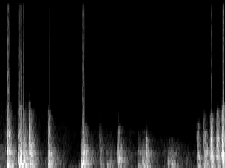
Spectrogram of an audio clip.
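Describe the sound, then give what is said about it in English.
Men pound with their fists on a wooden door to force their way in, a dozen or so loud, booming thumps in uneven bursts, ending in a quick flurry of hits. “Open up before we bust the door in.”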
